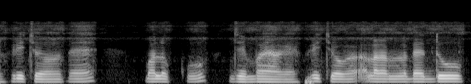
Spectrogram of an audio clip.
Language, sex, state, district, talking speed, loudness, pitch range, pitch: Chakma, male, Tripura, Dhalai, 115 wpm, -18 LUFS, 125-135 Hz, 130 Hz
